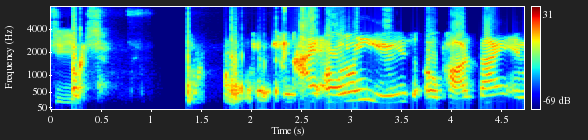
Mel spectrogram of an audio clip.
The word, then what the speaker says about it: Opawz: I only use Opaz dye, and it's spelled Opawz.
